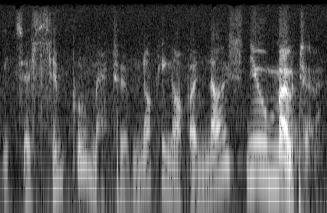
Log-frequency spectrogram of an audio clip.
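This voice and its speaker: A man playing a cocky, smooth-talking car thief and con man in an old radio crime drama, breezy and persuasive. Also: sits high, huge pitch swings, moderate pace, heavily acted. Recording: faintly noisy old radio recording.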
